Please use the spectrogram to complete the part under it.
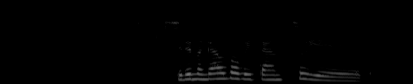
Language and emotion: Russian, positive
